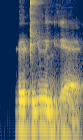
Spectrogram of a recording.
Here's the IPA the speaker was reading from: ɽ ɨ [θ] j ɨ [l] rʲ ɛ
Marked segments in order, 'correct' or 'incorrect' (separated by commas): incorrect, incorrect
